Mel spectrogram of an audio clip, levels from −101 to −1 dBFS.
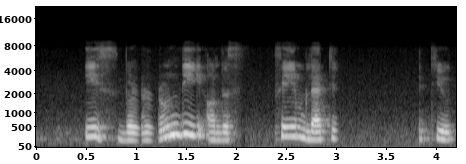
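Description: Speech carried over a call link, with audio limited to about 8 kHz, suffers two kinds of fault. Short stalls from late packets occur at 0.97–1.07 s and 1.56–1.62 s: a packet arrived after its slot, the jitter buffer emptied, and the receiver held the last sound for about 80 ms and 40 ms, producing a faint buzzy drawl before speech resumes with nothing lost. Three call audio freezes occur at 1.11–1.24 s, 1.99–2.41 s and 2.99–3.85 s, likely caused by packets held up in transit draining the buffer. Each one fills the wait, 110 ms, 400 ms and 840 ms respectively, with a fading buzz or hiss that never drops to full silence, and each pushes the rest of the speech later.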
